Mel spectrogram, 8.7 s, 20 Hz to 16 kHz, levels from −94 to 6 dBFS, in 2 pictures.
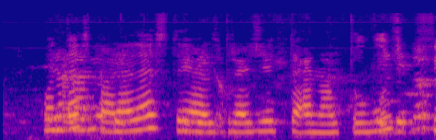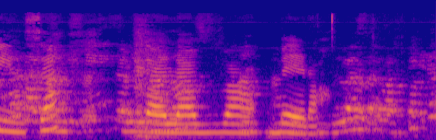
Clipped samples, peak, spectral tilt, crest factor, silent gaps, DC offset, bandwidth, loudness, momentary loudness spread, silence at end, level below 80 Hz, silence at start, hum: under 0.1%; -12 dBFS; -5 dB/octave; 16 dB; none; under 0.1%; 11.5 kHz; -28 LUFS; 11 LU; 0 s; -70 dBFS; 0.45 s; none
